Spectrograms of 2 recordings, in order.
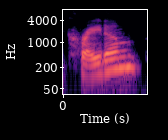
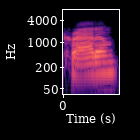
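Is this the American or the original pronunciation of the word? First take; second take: American; original. First: It is said the common American way. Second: It is said closer to the Southeast Asian way. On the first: "In the United States, people tend to say kratom" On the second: "the actual pronunciation is more like kratom"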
